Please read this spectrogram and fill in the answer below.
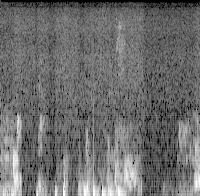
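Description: Choppy, garbled snatches of a voice over a live-stream call, breaking up because the connection's data is freezing. The sound comes as irregular low thumps and muffled fragments, and drops out almost completely near the end.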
